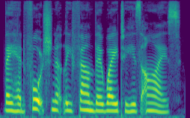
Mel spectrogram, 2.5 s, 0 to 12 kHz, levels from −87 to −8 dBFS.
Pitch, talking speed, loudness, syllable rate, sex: 210 Hz, 210 wpm, -18 LUFS, 5.6 syllables/s, female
